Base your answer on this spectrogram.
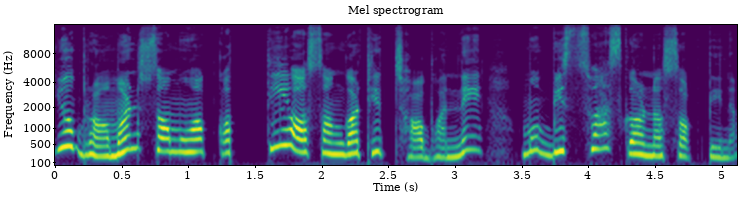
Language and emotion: Nepali, disgusted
